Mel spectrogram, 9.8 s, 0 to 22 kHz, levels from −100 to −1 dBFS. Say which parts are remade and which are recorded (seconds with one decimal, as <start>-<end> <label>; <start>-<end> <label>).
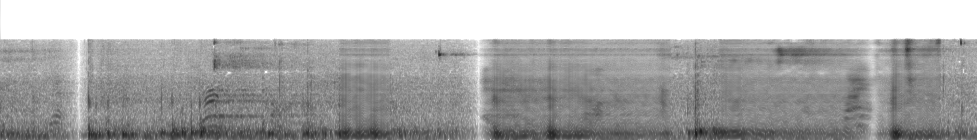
0.0-3.4 recorded; 3.4-3.9 remade; 3.9-4.8 recorded; 4.8-6.7 remade; 6.7-7.2 recorded; 7.2-9.4 remade; 9.4-9.8 recorded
